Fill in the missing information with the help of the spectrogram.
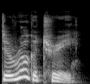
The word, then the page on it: derogatory: British English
